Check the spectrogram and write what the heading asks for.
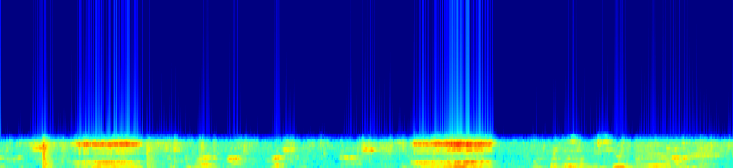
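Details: Loud rasping snores, roughly two long ones with softer snorting breaths between, in a small quiet room; snoring.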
